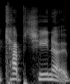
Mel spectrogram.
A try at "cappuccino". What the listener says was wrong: Once again, the U. You're not emphasising the U. Once you get the U out, you got it. It's cappuccino. Always, I think you guys just literally were saying just a moment ago, just think of the Sopranos, It's just bada bing, bada boom. Just always go the ooh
